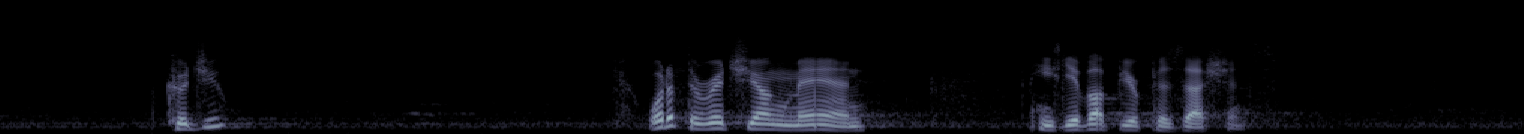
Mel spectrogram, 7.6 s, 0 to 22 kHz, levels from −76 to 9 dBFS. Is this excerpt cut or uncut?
cut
